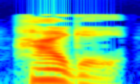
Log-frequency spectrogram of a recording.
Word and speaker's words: hygge: The answer, it turns out, lies in a simple, profound, and completely untranslatable word, Hygge. It's pronounced hygge, and while you might stumble over saying it at first, you'll definitely know how to feel it.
